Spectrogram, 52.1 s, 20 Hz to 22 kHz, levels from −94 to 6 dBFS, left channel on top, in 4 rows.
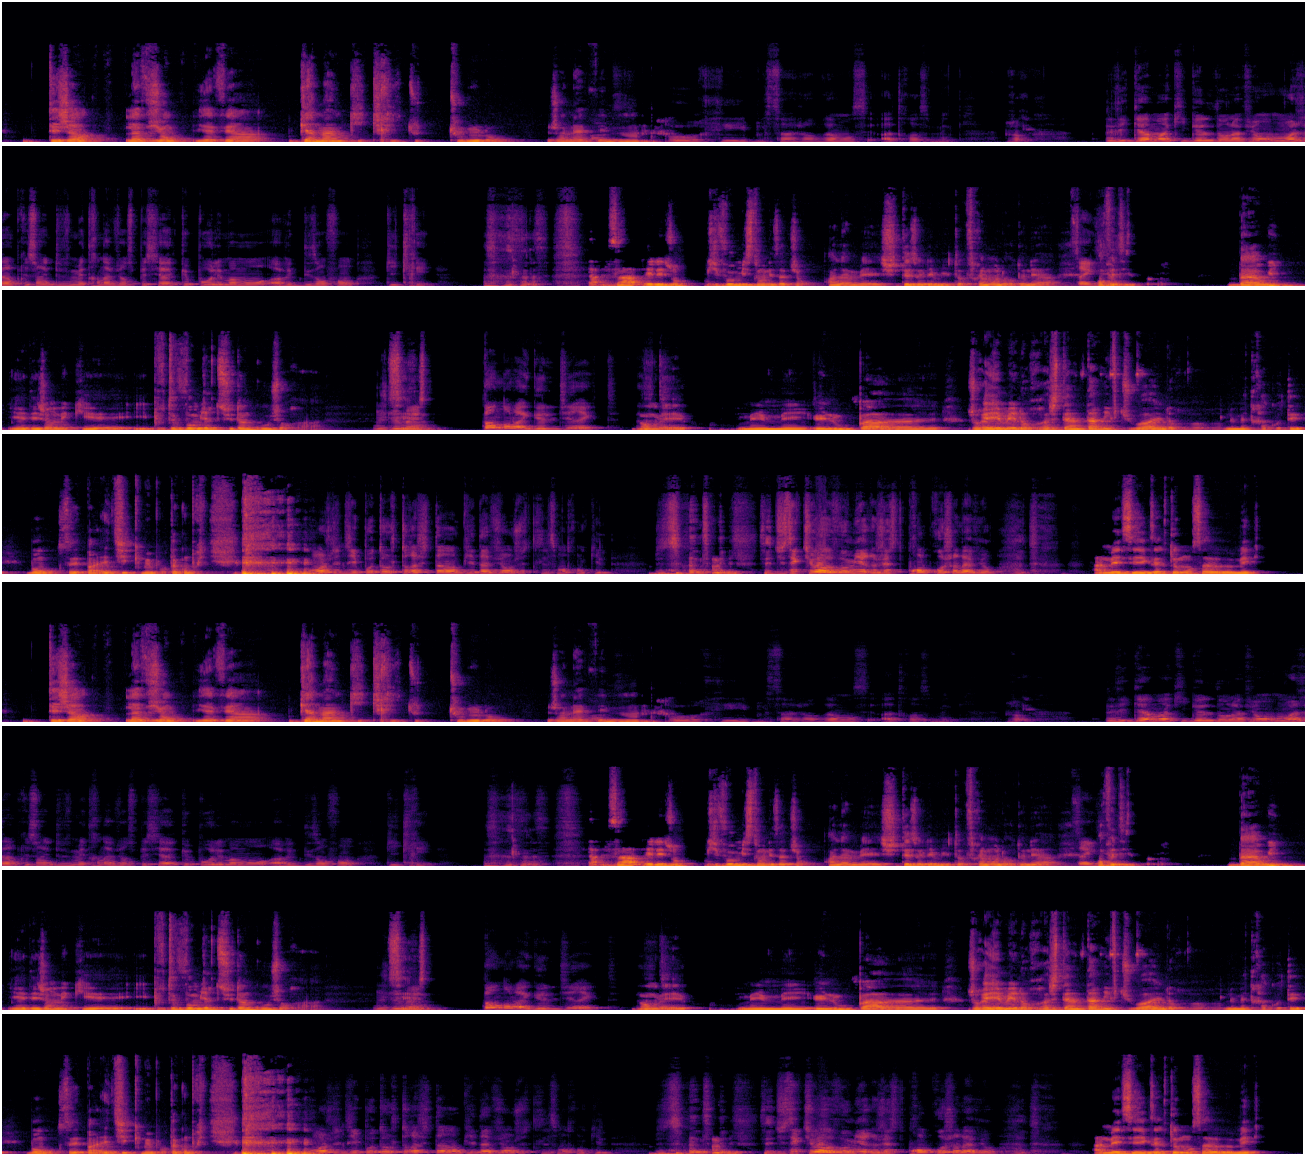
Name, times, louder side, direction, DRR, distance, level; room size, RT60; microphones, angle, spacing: voice 1, 0.2-4.2 4.5-5.1 5.5-6.7 18.9-24.4 25.3-29.3 29.9-30.3 32.4-32.9 33.4-42.3 45.6-46.4 50.0-51.7, equal, 5° right, 0.7 m, -29 dB
voice 2, 6.7-8.5 8.8-9.5 10.1-10.2 11.0-16.5 16.9-17.3 17.9-18.8 23.8-24.2 29.8-30.4 30.9-32.0 32.4-32.8 42.2-45.1 45.6-46.2 46.7-49.6, left 1 dB, 45° left, 1.2 m, -38 dB
4.7 x 4.6 x 4.9 m
head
